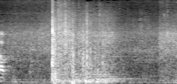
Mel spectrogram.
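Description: A sudden heavy thump about two-thirds of a second in, dying away over about a second.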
